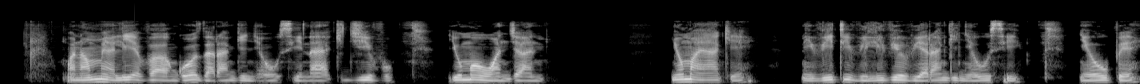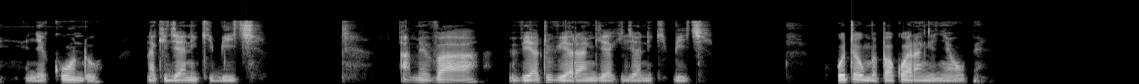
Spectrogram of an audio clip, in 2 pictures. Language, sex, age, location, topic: Swahili, male, 18-24, Kisumu, education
